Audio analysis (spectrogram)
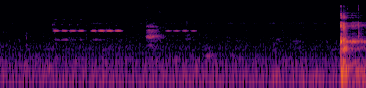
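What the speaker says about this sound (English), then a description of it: "As the timer goes off, you are spot on." A debate timer at a summit going off: a short series of quiet electronic beeps, then a few fainter tones, with a brief louder knock near the end.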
